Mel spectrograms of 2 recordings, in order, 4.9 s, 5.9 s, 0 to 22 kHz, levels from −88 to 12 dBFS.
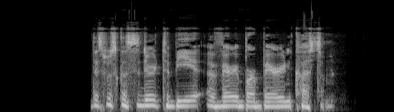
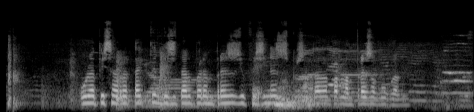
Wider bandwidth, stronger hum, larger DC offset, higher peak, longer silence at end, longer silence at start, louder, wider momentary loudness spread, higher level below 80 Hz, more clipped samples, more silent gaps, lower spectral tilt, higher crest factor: about the same, 9.4 kHz vs 8.6 kHz; neither; neither; first, 0 dBFS vs -4 dBFS; first, 0.75 s vs 0 s; first, 1.15 s vs 0.1 s; first, -13 LUFS vs -22 LUFS; second, 7 LU vs 12 LU; first, -44 dBFS vs -70 dBFS; neither; neither; second, -4 dB/octave vs -6.5 dB/octave; about the same, 16 dB vs 18 dB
